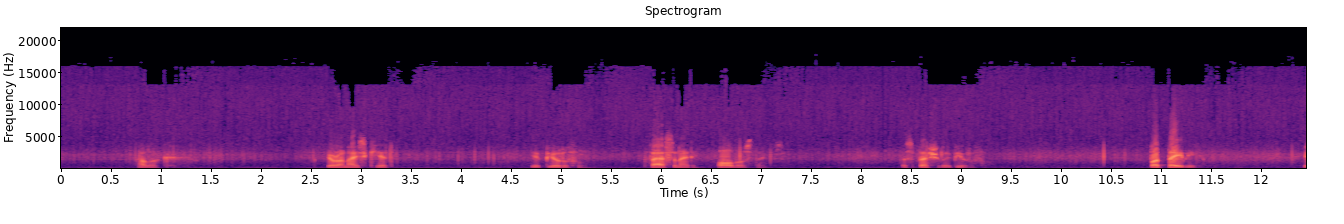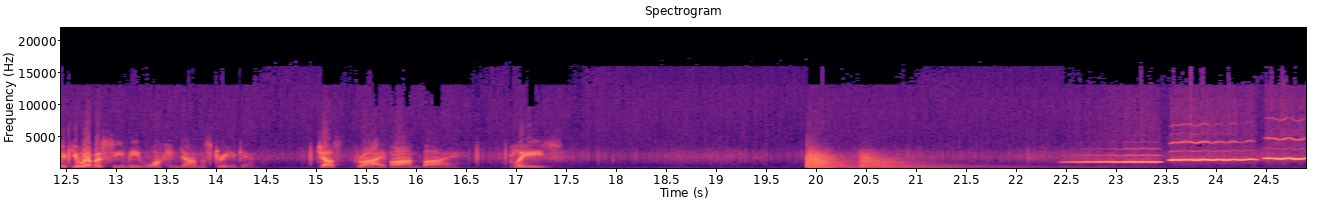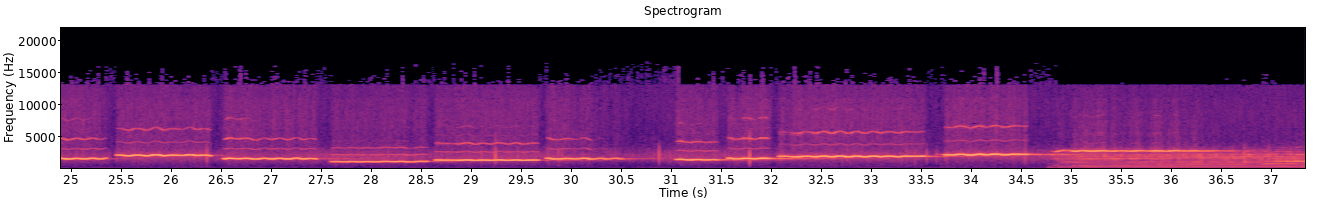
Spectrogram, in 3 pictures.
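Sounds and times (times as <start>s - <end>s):
speech: 0.8s - 1.2s, 2.7s - 3.4s, 4.7s - 7.2s, 8.4s - 9.2s, 10.9s - 11.5s, 12.4s - 17.5s
orchestral chord: 19.9s - 22.3s
lone clear whistled theme melody: 22.4s - 37.3s.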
